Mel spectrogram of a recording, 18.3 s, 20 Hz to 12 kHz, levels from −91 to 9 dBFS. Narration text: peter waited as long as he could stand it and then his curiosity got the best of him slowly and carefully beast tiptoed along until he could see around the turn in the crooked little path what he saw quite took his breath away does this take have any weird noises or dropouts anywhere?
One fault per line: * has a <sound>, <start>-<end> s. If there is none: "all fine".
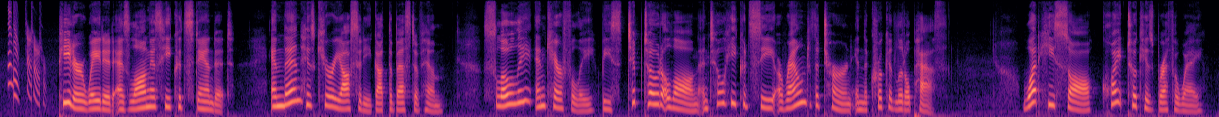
* has a chirp, 0.1-0.7 s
